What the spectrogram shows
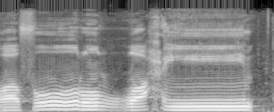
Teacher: رُّ دونوں راؤں کو موٹا ادا کریں گے · اللہ کو موٹا ادا کریں گے، اس سے پہلے زبر ہے، غین کو موٹا ادا کریں گے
